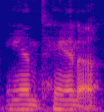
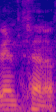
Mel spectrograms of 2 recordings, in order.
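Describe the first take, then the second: First: The word is said in an imitated, odd pronunciation. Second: The word is said in an ordinary pronunciation.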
